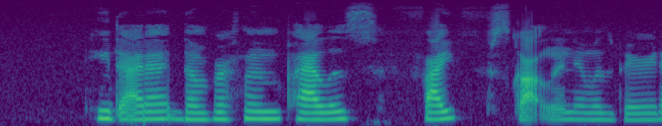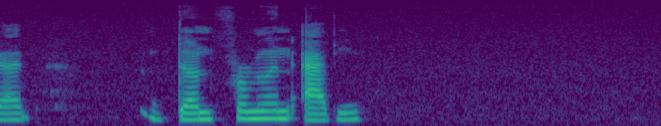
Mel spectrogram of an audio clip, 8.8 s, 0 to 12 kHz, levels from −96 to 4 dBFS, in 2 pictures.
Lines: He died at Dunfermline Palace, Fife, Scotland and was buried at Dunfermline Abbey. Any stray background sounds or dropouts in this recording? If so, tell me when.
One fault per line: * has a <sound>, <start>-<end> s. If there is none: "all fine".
all fine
